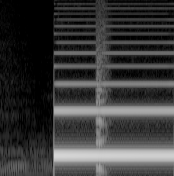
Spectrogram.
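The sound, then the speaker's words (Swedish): After a short quiet moment, a loud, steady electronic telephone ringing tone starts as a call is placed to wake someone, and holds unbroken to the end, with a brief rustling burst partway through. “Vi ringer och väcker han.”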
